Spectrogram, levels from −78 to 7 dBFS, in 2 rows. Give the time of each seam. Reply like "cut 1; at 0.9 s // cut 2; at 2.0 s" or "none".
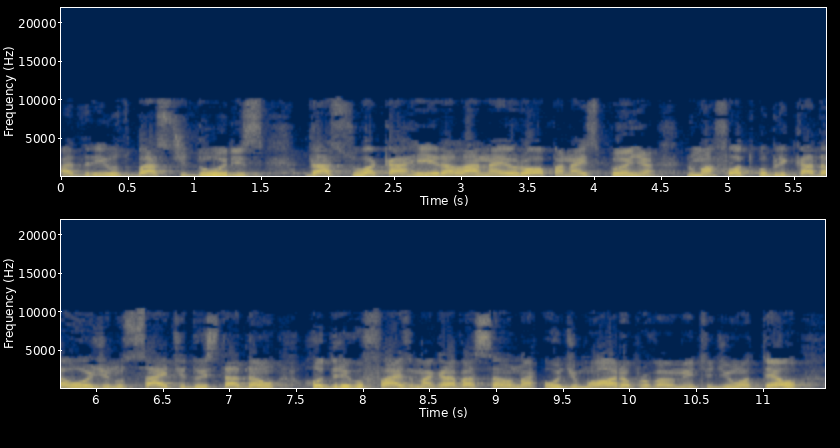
cut 1; at 9.3 s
